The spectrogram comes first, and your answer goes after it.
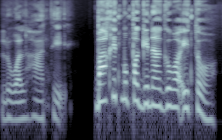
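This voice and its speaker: A woman voicing a remorseful, humbled wealthy man in an audio storybook drama, hushed and earnest. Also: mid-range voice, very animated, normal speed, dry recording, studio quality, natural voice. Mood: puzzled, ashamed.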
